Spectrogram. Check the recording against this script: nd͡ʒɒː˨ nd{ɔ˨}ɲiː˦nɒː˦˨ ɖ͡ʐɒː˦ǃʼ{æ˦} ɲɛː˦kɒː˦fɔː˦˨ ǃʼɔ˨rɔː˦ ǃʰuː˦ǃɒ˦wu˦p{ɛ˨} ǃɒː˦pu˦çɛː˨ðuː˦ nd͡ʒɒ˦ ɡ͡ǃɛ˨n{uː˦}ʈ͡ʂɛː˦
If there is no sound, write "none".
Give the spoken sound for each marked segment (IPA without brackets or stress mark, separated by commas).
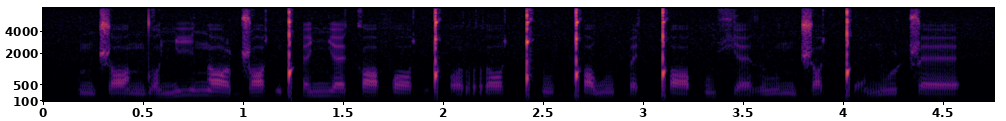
ɔ˨, ɛ˦, ɛ˨, uː˦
